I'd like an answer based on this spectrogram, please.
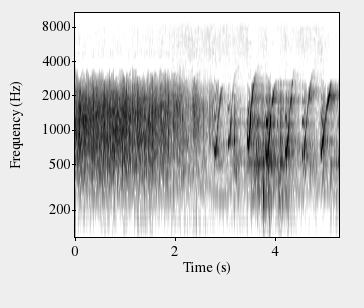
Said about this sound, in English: Oh, that's the squeal of a pig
